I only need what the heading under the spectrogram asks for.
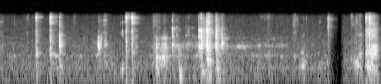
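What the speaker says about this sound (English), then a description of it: "So what I'm going to do is type in the word adult here." Irregular bursts of clicky keystrokes on a computer keyboard, close and fairly quiet, with short pauses between clusters of key presses and no talking.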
